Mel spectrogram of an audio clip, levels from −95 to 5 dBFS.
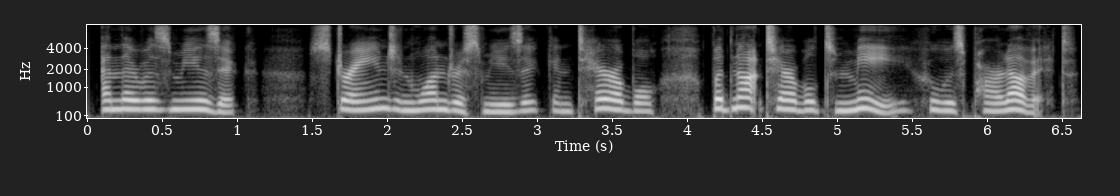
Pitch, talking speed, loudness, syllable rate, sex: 225 Hz, 165 wpm, -18 LUFS, 5.0 syllables/s, female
